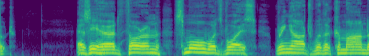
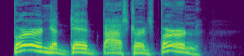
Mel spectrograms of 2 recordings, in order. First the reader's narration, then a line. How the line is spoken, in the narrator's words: Dywin sang out, cackling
